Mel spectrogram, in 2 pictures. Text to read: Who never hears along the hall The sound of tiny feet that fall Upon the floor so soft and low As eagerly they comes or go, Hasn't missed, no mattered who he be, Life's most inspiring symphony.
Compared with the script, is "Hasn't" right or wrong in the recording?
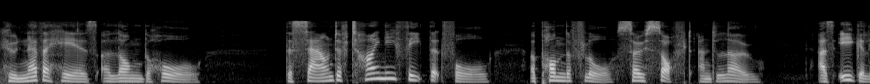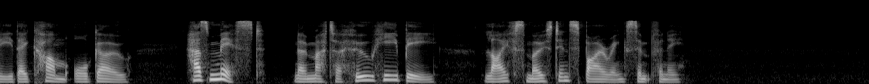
wrong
